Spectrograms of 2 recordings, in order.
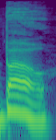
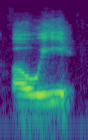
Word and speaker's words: Bowe: It's pronounced Bowe, right? The last name? Yes, sir. What's up, man? It's pronounced Bowe, yeah. Not much. People call me like Bow and Bowie, but it's Bowe.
